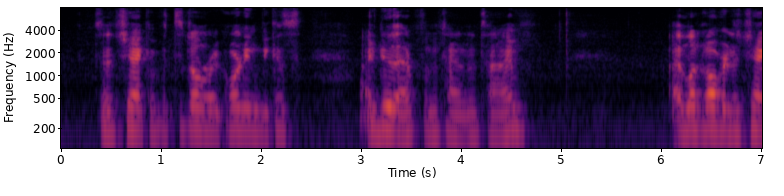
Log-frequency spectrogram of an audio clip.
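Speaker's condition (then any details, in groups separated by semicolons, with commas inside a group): Cerebral palsy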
